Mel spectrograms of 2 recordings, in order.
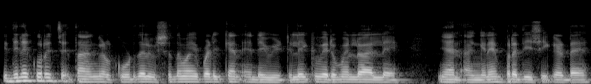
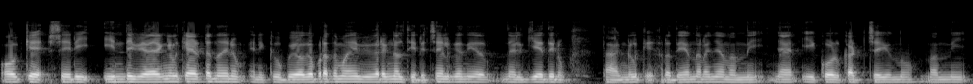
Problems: none marked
